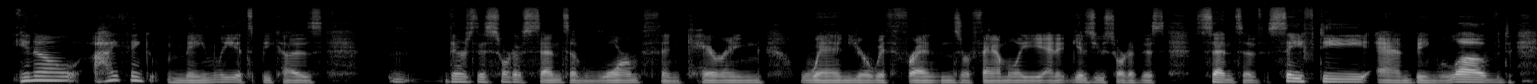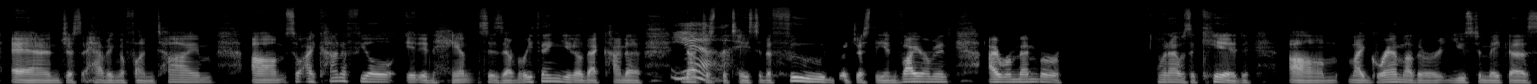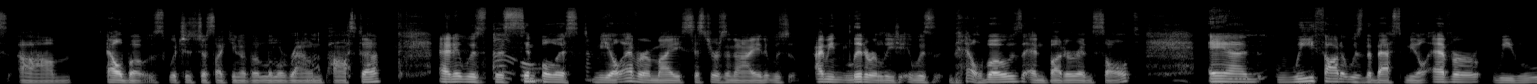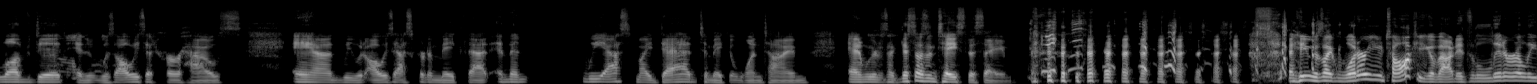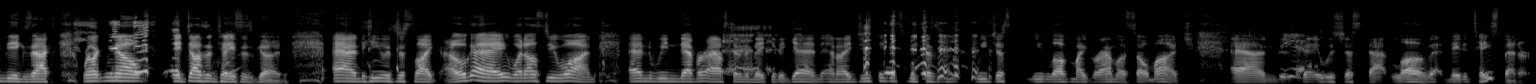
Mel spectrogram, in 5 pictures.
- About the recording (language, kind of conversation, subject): English, unstructured, Why do some foods taste better when shared with others?
- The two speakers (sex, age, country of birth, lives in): female, 30-34, United States, United States; male, 50-54, United States, United States
- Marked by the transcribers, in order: background speech; other noise; unintelligible speech; laugh; laugh; laugh; chuckle; laugh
